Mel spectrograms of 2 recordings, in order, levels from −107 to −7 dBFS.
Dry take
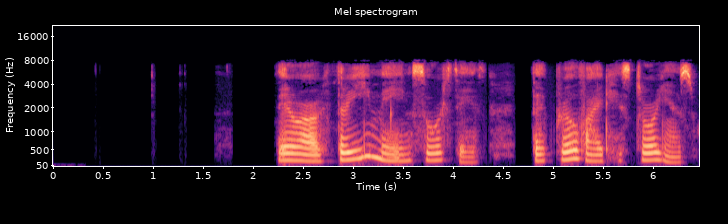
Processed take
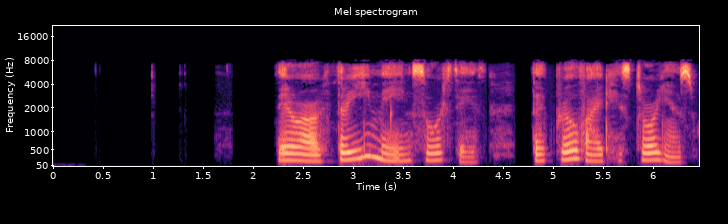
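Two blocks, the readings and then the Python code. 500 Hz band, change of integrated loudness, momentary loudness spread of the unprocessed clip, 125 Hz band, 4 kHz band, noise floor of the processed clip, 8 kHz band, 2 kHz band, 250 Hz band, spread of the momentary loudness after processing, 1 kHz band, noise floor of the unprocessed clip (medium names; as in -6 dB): -3.0 dB, 0.0 dB, 10 LU, -3.0 dB, +2.5 dB, under -85 dBFS, no reading, -1.5 dB, -3.0 dB, 13 LU, -2.5 dB, under -85 dBFS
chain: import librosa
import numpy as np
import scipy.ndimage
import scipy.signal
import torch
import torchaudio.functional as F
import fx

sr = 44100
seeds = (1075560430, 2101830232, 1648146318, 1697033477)

y = fx.high_shelf(x, sr, hz=3500.0, db=7.5)
y = y * 10.0 ** (-3.0 / 20.0)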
